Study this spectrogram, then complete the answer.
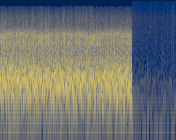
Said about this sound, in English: That machine gun won't do you any good, Race.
